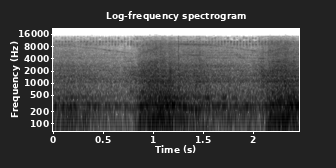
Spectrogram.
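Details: 1995 Chevy K3500 6.5 turbo diesel, 160,000 miles, original pedal refitted, no codes: idles, revs rise only slightly on two pedal presses, boost barely changing; sluggish response within uncontrolled revving fault, cause unknown.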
